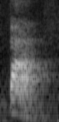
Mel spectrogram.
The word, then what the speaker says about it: ban: Untuk yang B, gue kasih kata pen dan pan. Nah, tulisannya itu B-E-N dan B-A-N ya. Teman-teman bisa baca yang kata ben ini jadi pen, dan kata yang bertuliskan B-A-N, ban, bisa dibacanya pan.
